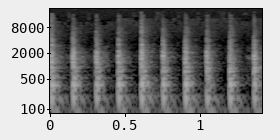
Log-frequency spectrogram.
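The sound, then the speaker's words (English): Rapid, steady knocking on a wooden surface, about ten sharp raps in quick succession, fairly loud, with no voices. “If it was wood, there, that sounds better.”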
